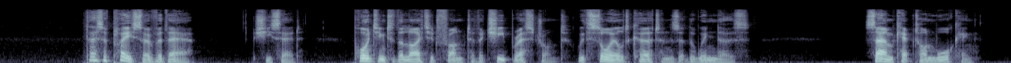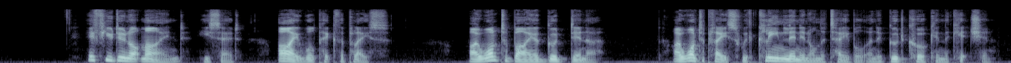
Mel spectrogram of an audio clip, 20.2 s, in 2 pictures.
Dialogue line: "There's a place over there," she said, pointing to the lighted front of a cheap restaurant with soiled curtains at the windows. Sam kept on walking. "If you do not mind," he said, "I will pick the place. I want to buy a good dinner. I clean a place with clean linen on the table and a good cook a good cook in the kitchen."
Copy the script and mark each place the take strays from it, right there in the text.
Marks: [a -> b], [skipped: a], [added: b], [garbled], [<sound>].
"There's a place over there," she said, pointing to the lighted front of a cheap restaurant with soiled curtains at the windows. Sam kept on walking. "If you do not mind," he said, "I will pick the place. I want to buy a good dinner. I [clean -> want] a place with clean linen on the table and a good cook [skipped: a good cook] in the kitchen."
